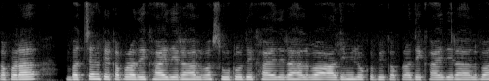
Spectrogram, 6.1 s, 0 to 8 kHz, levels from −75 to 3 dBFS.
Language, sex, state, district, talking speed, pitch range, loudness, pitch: Bhojpuri, female, Uttar Pradesh, Deoria, 215 wpm, 210-220 Hz, -17 LUFS, 215 Hz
